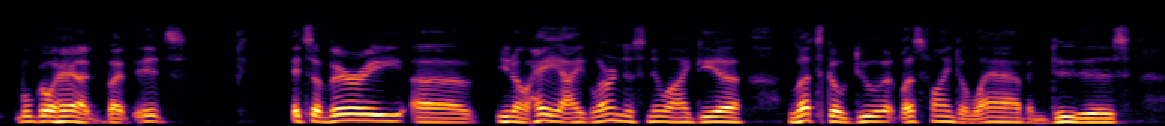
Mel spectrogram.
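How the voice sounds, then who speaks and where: A man speaks at a fairly slow pace with fairly even intonation and a fairly high pitch, in a plain, everyday voice. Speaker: podcast host.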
